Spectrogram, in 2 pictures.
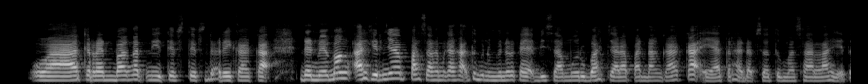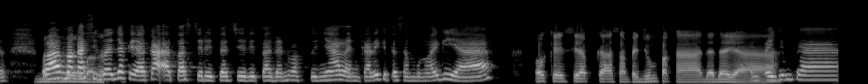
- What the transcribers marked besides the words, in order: other background noise
- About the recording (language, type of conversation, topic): Indonesian, podcast, Siapa orang yang paling mengubah cara pandangmu, dan bagaimana prosesnya?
